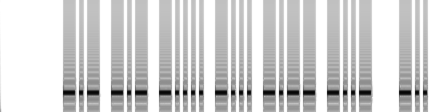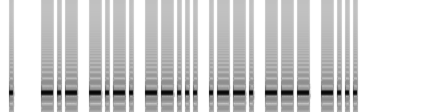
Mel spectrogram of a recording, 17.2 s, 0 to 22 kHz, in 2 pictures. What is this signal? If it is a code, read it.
Morse code, heard as a keyed tone, about 15 wpm, 700 Hz. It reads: KK6BYX DE KC7POB
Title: USA Callsign DE Callsign - 6 Characters - 15wpm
